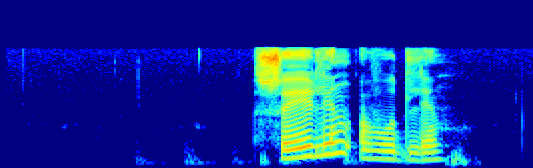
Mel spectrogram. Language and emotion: Russian, neutral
